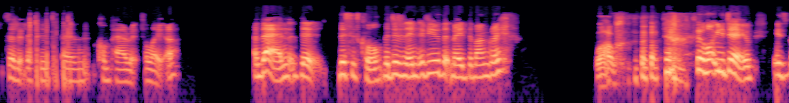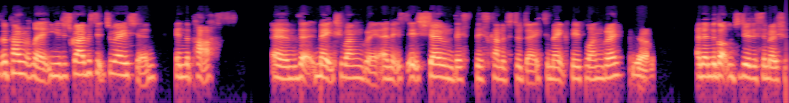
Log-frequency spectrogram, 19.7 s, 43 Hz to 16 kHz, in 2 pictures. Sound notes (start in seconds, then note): 7.6 laughs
